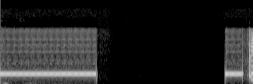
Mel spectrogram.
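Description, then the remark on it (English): A steady electronic ringback tone as a call is placed to comic Wild Bill Dykes's cell phone in New Orleans at Mardi Gras: about two seconds on, a long silent pause, then the tone starts again and is cut short. No one speaks. “He said he might be a little crispy, but we should try him on his cell anyways.”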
